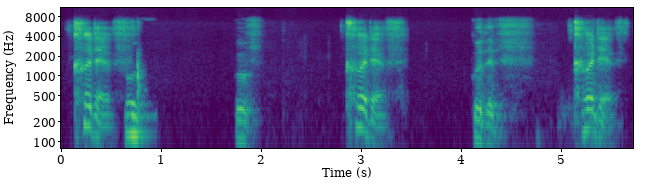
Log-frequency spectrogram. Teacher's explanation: We say of. It's the weak form where you don't hear the vowel. Basically, you don't hear it, or at least it's very, very muted.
